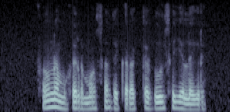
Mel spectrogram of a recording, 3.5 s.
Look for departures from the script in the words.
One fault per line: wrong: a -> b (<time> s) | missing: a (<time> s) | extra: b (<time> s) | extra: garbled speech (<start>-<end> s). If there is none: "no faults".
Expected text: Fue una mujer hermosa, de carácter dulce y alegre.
no faults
